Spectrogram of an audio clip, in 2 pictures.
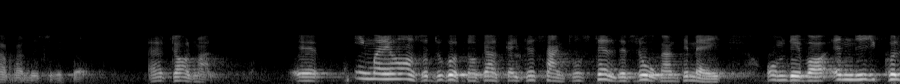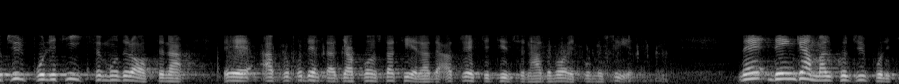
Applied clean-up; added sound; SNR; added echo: neural separator model SepFormer DNS4.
